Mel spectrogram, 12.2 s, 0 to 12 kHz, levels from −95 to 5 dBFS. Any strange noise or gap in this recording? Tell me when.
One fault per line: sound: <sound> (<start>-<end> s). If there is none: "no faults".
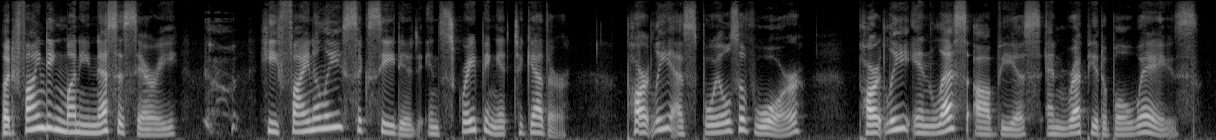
sound: cough (2.0-2.4 s)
